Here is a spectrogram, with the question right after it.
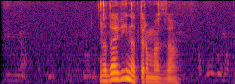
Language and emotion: Russian, neutral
